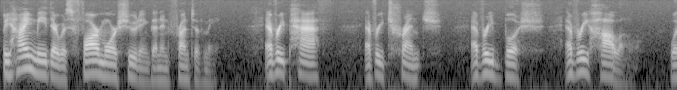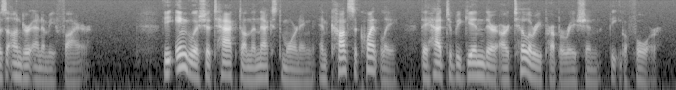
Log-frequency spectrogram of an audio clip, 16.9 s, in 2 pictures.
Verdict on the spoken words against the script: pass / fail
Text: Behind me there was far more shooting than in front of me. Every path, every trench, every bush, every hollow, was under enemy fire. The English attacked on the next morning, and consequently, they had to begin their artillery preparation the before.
pass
